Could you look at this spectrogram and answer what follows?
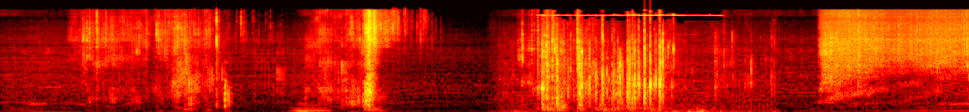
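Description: A car tyre crushes a ball covered in glass marbles: crackling, then a sharp crack about four and a half seconds in as it breaks. Then come about three seconds of glass marbles clinking and rattling as they scatter across asphalt. Near the end there is a hissing crunch as the tyre presses into a block of green foam.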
